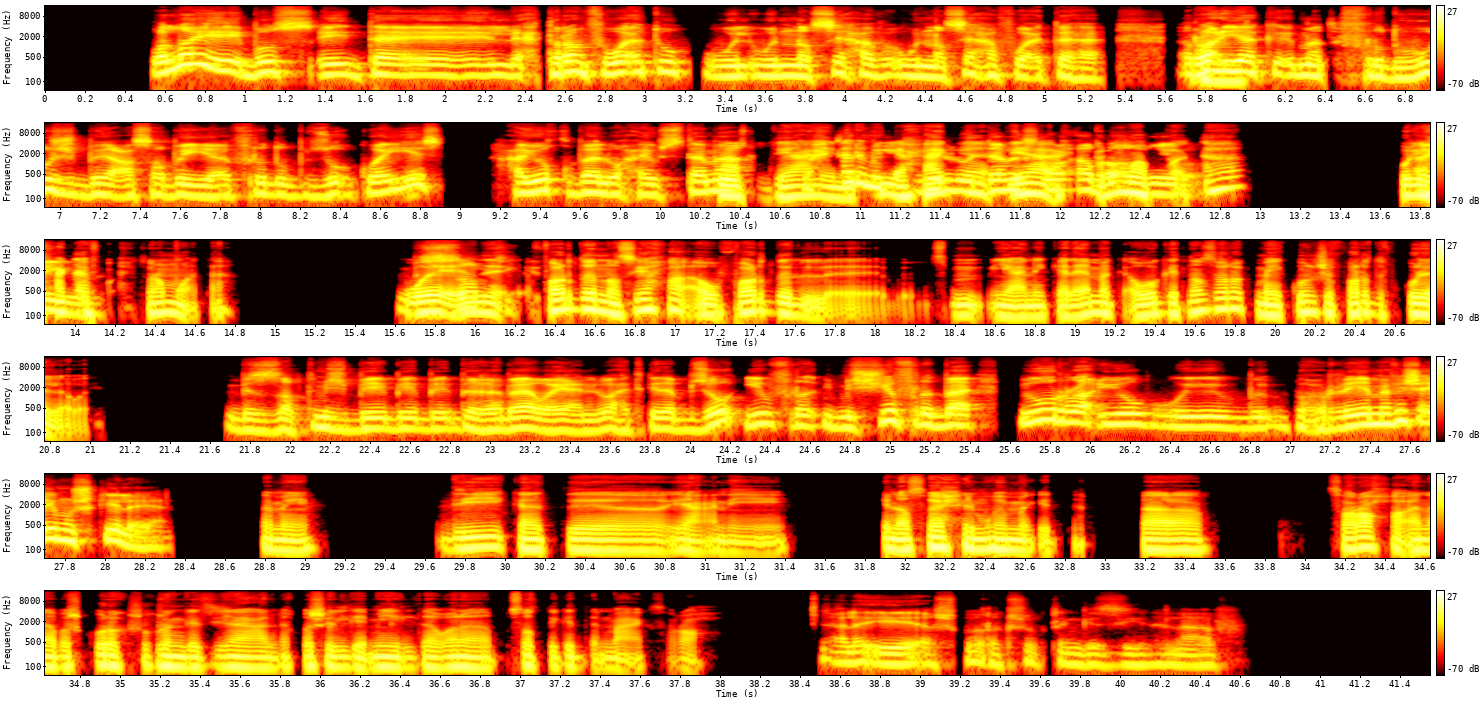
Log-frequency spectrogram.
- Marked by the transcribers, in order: tapping
- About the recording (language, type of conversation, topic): Arabic, podcast, إزاي بتحافظ على احترام الكِبير وفي نفس الوقت بتعبّر عن رأيك بحرية؟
